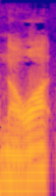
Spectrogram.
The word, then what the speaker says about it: Nahuatl: The original language in it is English, but there's a ton of Nahuatl words in it. – Nahuatl. – It's my understanding you do not pronounce the L. It's a silent L. I pronounced the L for years until I got corrected.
